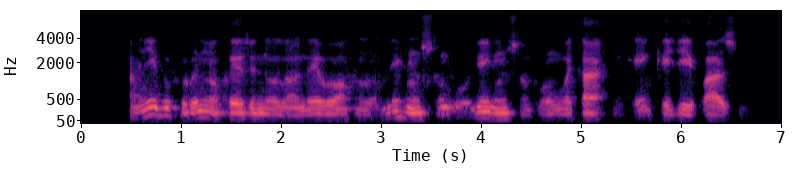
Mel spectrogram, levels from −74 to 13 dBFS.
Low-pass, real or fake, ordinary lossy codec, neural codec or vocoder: 7.2 kHz; fake; MP3, 64 kbps; codec, 16 kHz, 2 kbps, FunCodec, trained on Chinese and English, 25 frames a second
